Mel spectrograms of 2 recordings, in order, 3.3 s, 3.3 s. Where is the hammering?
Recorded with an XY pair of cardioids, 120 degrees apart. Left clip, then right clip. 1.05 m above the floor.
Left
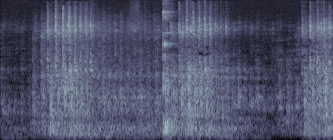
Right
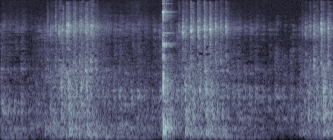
65° right, 4 m.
